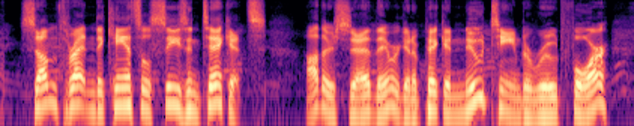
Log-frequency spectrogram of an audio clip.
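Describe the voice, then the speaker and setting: A man with a plain, everyday voice, fairly high in pitch, at a moderate pace and with lively intonation. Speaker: sports anchor and reporter. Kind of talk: TV news package narration.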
